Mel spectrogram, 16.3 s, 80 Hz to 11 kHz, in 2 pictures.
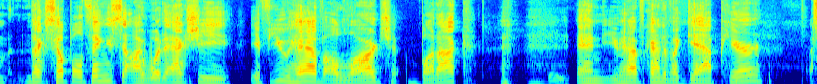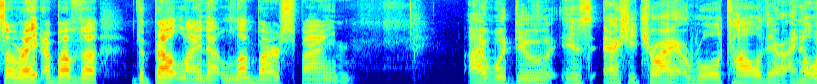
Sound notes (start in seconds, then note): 4.9 laughing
